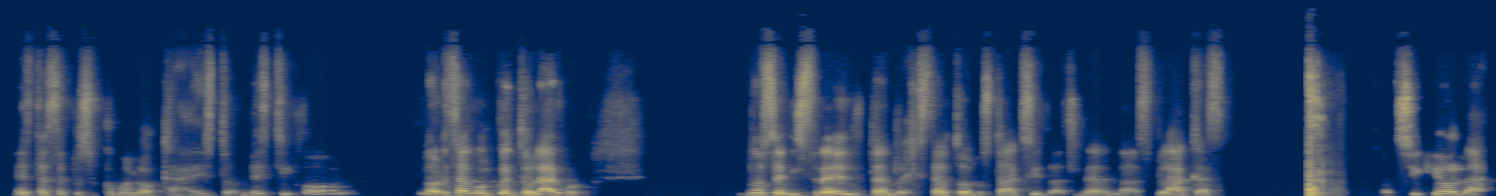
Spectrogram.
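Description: Gravelly man telling a sermon story. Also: on the high side. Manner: animated storytelling, acts out voices, direct address to audience. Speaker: religious speaker.

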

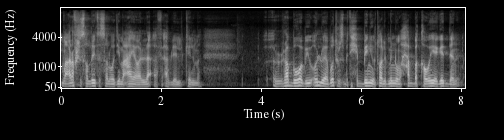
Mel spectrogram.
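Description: A man's voice: on the low side, racing, gravelly, fairly bright tone. A man preaching a sermon in an Egyptian Arabic accent, talking conversationally and dropping in English words. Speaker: pastor. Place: large conference hall.

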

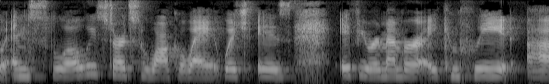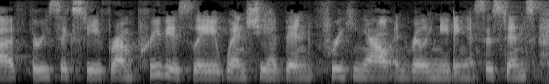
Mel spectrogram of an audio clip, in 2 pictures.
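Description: Woman, interviewee, personal storytelling, even delivery, monotone pitch. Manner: flat, steady storytelling voice with few pitch swings. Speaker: interviewee recounting a paranormal experience.

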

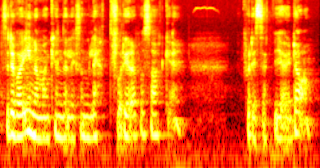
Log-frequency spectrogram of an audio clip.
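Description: A woman's voice: on the low side, level tone, darkish tone. A woman from Sweden, a guest in a casual interview, talking at length with many fillers and restarts.

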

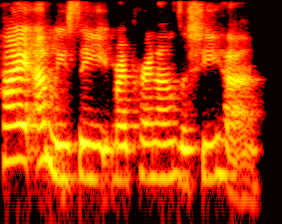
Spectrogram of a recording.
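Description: A woman's voice: on the high side, sing-song, fairly quick, sharp tone. A woman co-hosting a podcast, chatting in a friendly, easygoing way. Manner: friendly, chatty, laughs easily. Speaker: podcast co-host. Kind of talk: casual podcast chat.

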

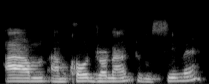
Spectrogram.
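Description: A man, a podcast guest speaking in measured answers with frequent pauses over a video call. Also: a little high, steady tone, dull audio. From Uganda. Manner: measured, many pauses and fillers. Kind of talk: conversational interview answers.

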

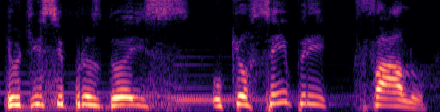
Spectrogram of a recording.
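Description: Brazilian pastor guy, high but mellow voice, earnest storytelling sermon, soft music behind. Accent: Brazilian Portuguese. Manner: earnest storytelling, slowing down for emphasis.

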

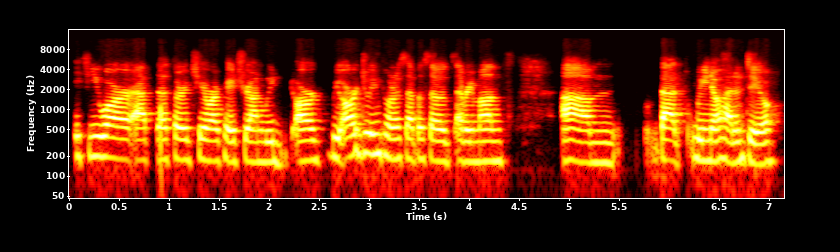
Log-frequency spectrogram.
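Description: A woman with a low-pitched voice co-hosts a casual podcast. She is laid-back and self-deprecating, and her thoughts wander as she talks. The audio is dull and lo-fi. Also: little pitch movement, normal speed. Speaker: podcast co-host. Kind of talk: casual chat.

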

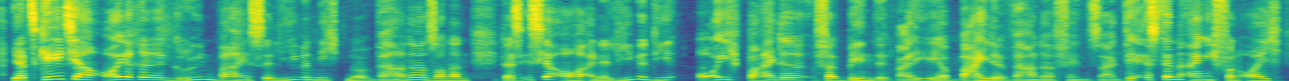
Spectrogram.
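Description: A man's voice: high-pitched, expressive, measured pace, a little mellow, slightly rough, dry recording. A man interviewing a couple, asking friendly, light questions. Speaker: interviewer, reporter.

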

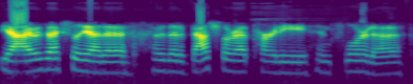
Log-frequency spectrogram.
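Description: A woman's voice: lowish voice, flat delivery, brisk, smooth, dry recording. Woman chatting over a tinny phone line. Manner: chatty, rambling with many fillers. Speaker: guest. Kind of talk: casual phone interview. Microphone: phone call.

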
